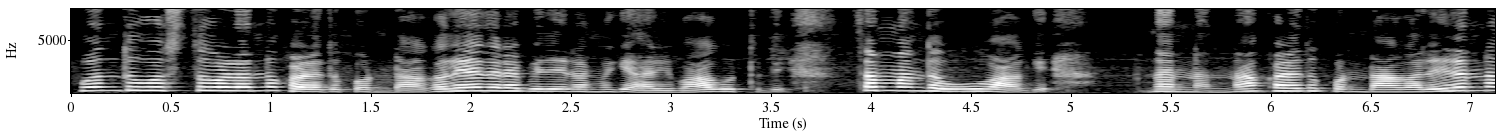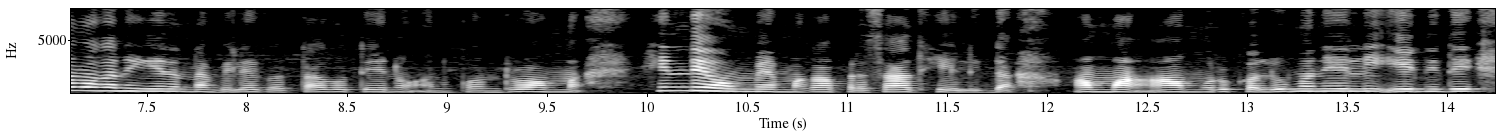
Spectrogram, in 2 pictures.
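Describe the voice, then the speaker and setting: A woman's voice: medium pitch, normal speed, lo-fi sound. Woman narrating an emotional story. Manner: steady, emotional reading.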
